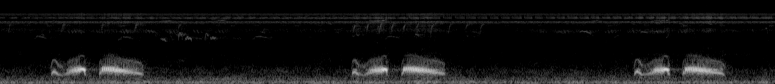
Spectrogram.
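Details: Spotted dove cooing to summon its companions, three mellow phrases about three seconds apart, each a brief lifting note followed by a drawn-out lower croo; faint twittering of small birds and a thin high hum in the background.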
